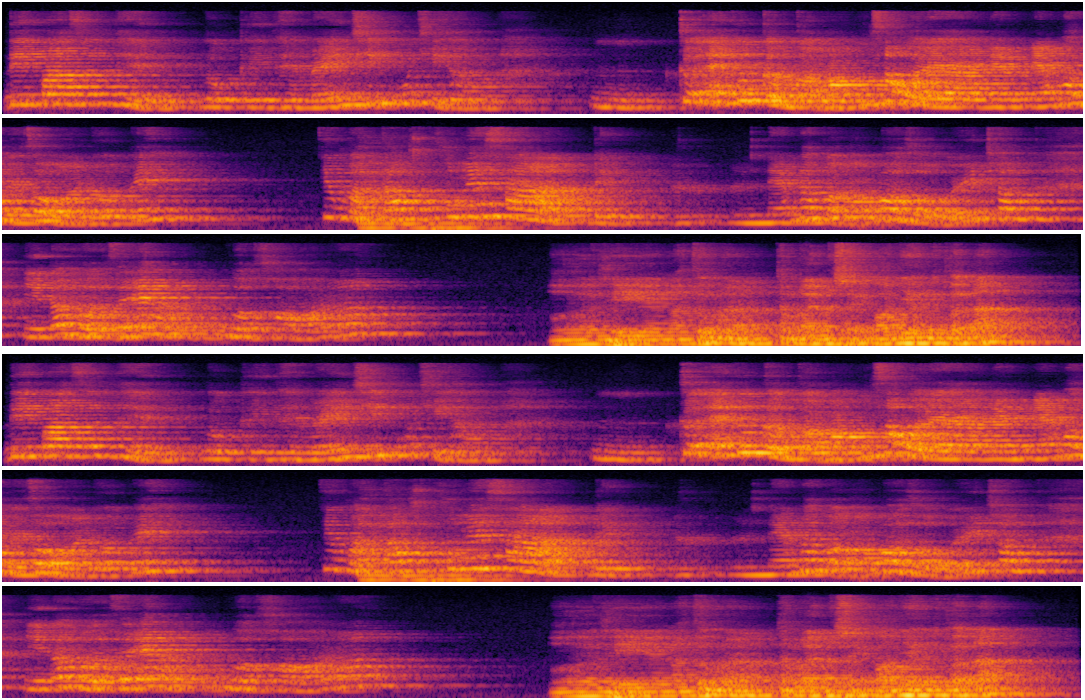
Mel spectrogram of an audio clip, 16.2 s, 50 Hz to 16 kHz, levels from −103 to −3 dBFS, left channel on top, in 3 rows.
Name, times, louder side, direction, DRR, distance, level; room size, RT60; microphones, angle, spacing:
voice 1, 0.0-2.6 2.9-6.3 7.0-12.7, equal, 80° left, -8 dB, 1.4 m, -26 dB
voice 2, 7.2-7.7 13.5-15.8, equal, 35° left, -8 dB, 0.8 m, -23 dB
3.4 x 2.3 x 2.8 m, 1.1 s
head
